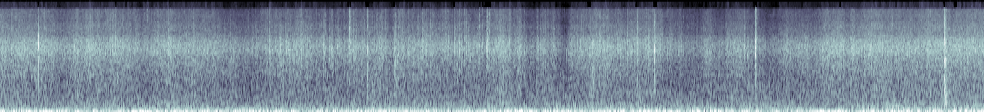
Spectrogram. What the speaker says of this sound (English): now we're just in rain again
